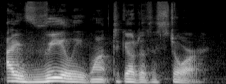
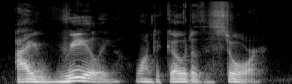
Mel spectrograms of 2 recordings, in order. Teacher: Notice how really, go and store are louder, longer. The twos are almost invisible. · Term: rhythm and stress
